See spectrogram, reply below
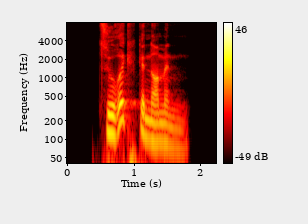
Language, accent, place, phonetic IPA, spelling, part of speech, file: German, Germany, Berlin, [t͡suˈʁʏkɡəˌnɔmən], zurückgenommen, verb, De-zurückgenommen.ogg
- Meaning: past participle of zurücknehmen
